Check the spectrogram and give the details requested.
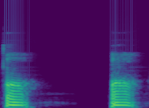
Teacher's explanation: ओष्ठीय व्यंजन के उच्चारण में दोनों होठ जो है परस्पर स्पर्श करते हैं तथा जीवा जो है निष्क्रिय रहता है।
